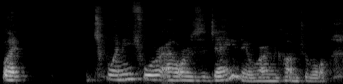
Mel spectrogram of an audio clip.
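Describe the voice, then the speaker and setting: A woman speaks in a somewhat breathy voice with a dark, mellow tone. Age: 80s+. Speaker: patient. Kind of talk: testimony.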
